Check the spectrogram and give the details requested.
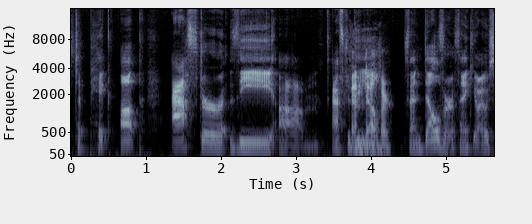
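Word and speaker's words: Phandelver: Fendelver, thank you.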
